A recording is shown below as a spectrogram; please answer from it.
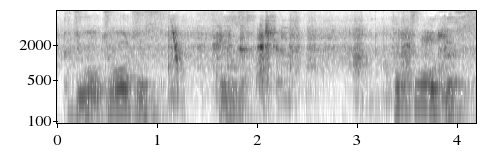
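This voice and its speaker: A man's voice: on the high side, measured pace, reverberant, heavy background noise. A man in his thirties steadily asking a spirit to come forward in a small abandoned farmhouse, picked up by a camera held by someone else. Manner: steady, coaxing requests. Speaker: paranormal investigator.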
